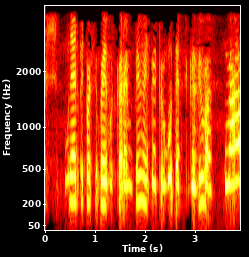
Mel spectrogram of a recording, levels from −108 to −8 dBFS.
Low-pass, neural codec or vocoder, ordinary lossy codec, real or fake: 3.6 kHz; autoencoder, 44.1 kHz, a latent of 192 numbers a frame, MeloTTS; MP3, 24 kbps; fake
